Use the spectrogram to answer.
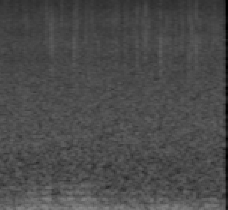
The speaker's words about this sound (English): The rain is pretty relaxing, isn't it? I don't actually mind the thunder. It's just felt a little bit close.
